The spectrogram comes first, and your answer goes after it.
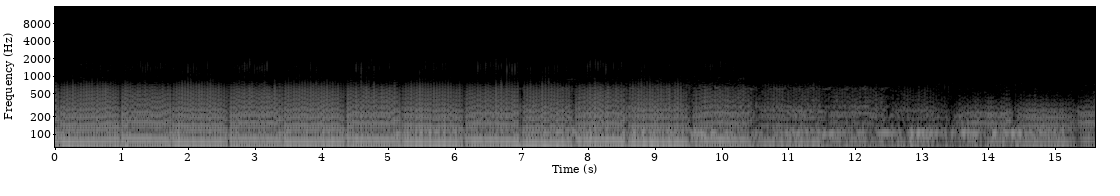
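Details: Softer cat purring, a low rhythmic rumble rising and falling with each breath about every one to one and a half seconds, fading slightly toward the end.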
